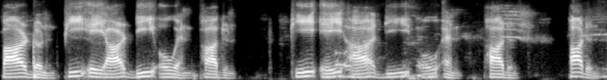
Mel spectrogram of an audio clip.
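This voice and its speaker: A man's voice: medium pitch, expressive, slow pace, sharp tone, no echo, rough recording. A man teaching a live spoken-class, drilling words by repeating and spelling them out. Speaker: English teacher.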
